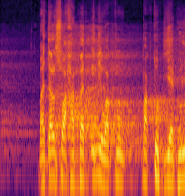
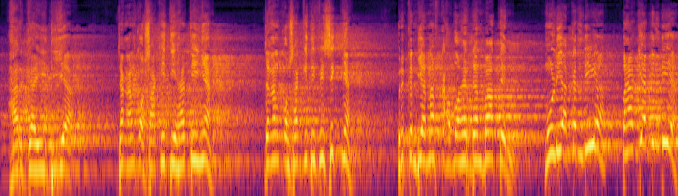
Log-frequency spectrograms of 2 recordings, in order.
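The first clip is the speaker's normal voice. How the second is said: climbing higher, slowing on the last commands; rising sermon exhortation; 7 semitones higher than usual. Acted. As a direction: preach the Prophet's advice to a peak. Preacher's rising admonition.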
